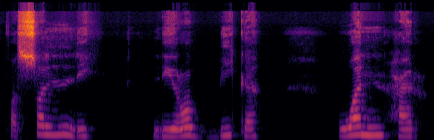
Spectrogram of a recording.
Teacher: Ha is from the middle of the throat, and this ra is also heavy.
